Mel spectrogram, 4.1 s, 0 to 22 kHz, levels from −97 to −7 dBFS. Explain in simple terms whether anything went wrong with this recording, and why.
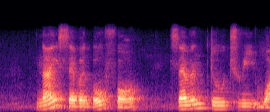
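Nothing went wrong with the signal: the speech arrives whole and steady over what sounds like an ordinary call connection, with the slightly muffled top end such a link gives, as it tops out around 8 kHz.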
